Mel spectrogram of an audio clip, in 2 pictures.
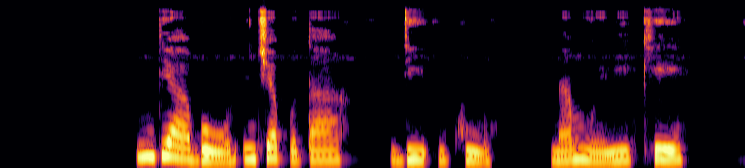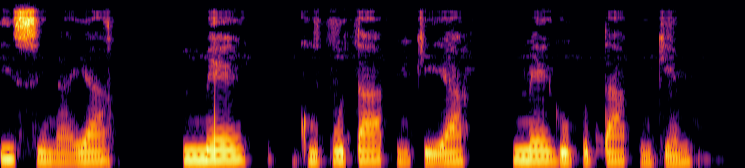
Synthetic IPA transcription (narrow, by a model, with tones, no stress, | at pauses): n̩˦dɪ˦a˨bʊ˨n̩˦t͡ʃe˦pʊ˨ta˦ | dɪ˦u˨kʷʰu˦ | na˨m̩˦ŋʷe˨ɾi˦kʰe˦ | i˦si˨na˨ja˦ | m̩˦me˦ | ɡʊ˨pʊ˦ta˦ŋ̩˨kʰe˨ja˦ | m̩˦me˦ɡʊ˨pʊ˦ta˦ŋ̩˨ke˨m̩˦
